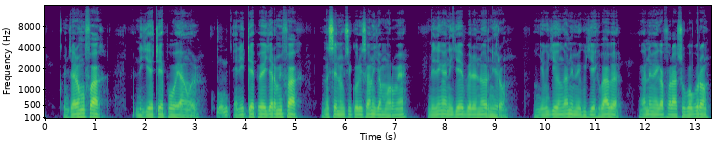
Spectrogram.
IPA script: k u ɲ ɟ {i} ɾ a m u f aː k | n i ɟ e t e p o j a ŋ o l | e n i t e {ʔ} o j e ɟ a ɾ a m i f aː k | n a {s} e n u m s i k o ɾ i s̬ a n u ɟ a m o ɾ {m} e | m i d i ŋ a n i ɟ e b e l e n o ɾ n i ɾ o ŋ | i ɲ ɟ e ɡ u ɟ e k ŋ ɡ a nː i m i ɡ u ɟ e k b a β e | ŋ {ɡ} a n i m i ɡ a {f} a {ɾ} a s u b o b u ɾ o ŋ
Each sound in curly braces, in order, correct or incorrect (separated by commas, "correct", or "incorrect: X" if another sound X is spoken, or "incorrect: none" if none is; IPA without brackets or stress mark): incorrect: a, incorrect: p, correct, correct, correct, correct, correct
